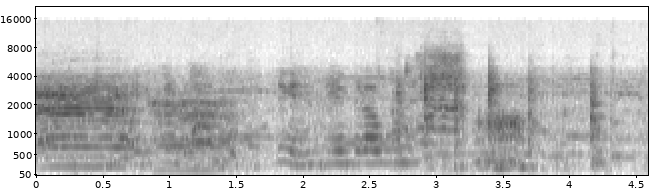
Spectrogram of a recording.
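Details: Crossbred F2 Dorper black-head sheep in a pen call with a long tremulous bleat, then shorter shaky cries near three and three and a half seconds, with faint music behind.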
